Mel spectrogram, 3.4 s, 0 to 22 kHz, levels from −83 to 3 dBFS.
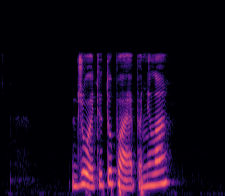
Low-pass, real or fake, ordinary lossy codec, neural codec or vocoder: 7.2 kHz; real; none; none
